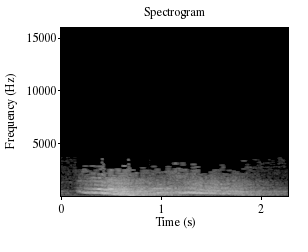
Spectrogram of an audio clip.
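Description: A lion roaring: one long roar that starts about a quarter second in and fades away near the end.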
